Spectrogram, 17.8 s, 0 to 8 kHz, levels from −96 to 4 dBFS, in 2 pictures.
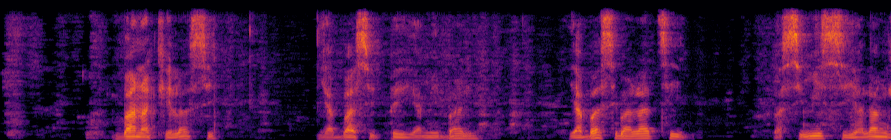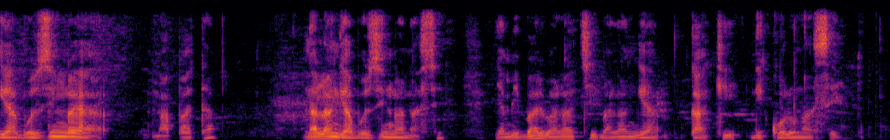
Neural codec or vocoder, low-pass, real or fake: none; 7.2 kHz; real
